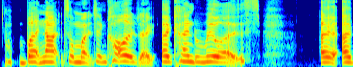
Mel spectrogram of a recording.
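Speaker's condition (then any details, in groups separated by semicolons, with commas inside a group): Cerebral palsy; mild outward physical disability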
